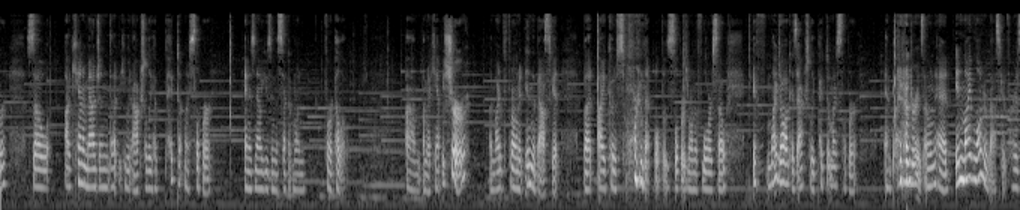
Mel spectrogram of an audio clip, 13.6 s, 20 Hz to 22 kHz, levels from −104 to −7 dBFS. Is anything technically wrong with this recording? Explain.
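Yes. Throughout, the audio is read two samples at a time: pairs of samples are treated as one frame, so playback runs at 2x speed and sounds an octave (12 semitones) high.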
